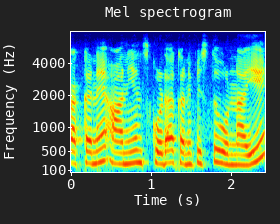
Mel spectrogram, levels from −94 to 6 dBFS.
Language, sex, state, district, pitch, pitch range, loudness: Telugu, female, Andhra Pradesh, Srikakulam, 245 Hz, 235-255 Hz, -12 LUFS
